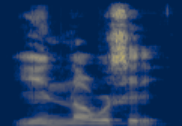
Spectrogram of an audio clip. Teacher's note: 那个 n 和后面的 o 连起来了 · Term: 连读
